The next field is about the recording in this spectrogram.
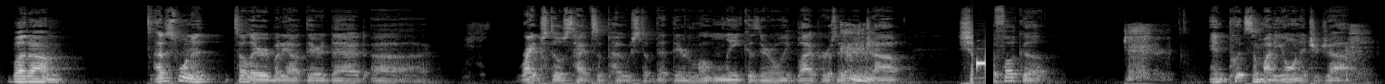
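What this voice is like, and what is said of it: Southern accent, slurred words. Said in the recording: “I have that southern Tampian accent, so I slur words a lot.”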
